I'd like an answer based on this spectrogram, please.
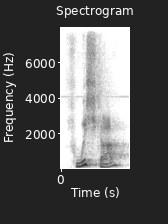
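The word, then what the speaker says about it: uisce: So over the years, the Irish equivalent morphed to Fuishka, which is spelled a lot differently than you might say it.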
